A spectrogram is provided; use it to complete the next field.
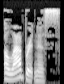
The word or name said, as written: elaborateness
